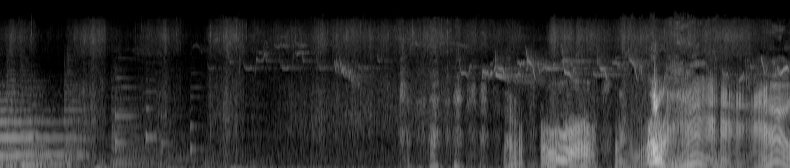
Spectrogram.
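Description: A dog barks in a run of sharp, repeated yaps that grow louder and busier toward the end, starting after a quieter, tonal stretch.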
